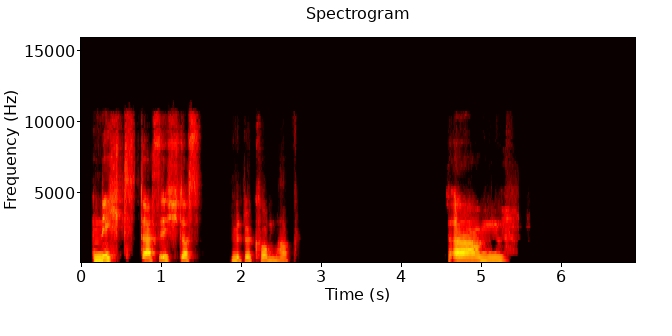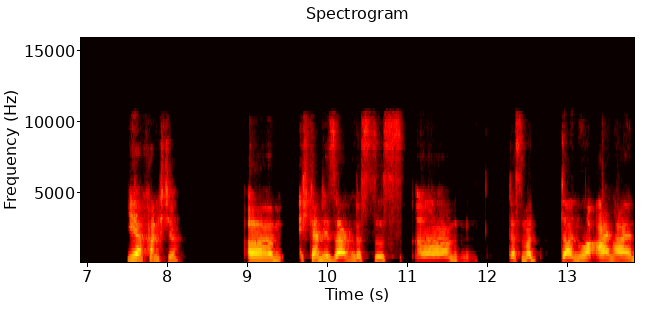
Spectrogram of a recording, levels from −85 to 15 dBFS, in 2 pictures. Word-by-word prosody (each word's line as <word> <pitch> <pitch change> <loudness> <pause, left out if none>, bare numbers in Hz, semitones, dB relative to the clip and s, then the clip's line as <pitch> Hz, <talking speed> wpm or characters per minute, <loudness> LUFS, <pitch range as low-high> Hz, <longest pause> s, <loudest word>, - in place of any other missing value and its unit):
Nicht, 255 +1 +1
dass 250 0 +4
ich 245 - -1
das 235 0 -2 0.3
mitbekommen 210 -2 -4
habe. 180 -1 -8 2.0
Ähm. 235 -1 +4 2.2
Ja, 320 +1 +5
kann 310 0 -3
ich 310 0 -9
dir 205 -2 -7 0.8
Ähm, 230 -1 +4 0.2
ich 255 - -8
kann 275 -3 +1
dir 265 -1 -1
sagen, 260 0 +3
dass 245 +1 -7
das 235 0 -6 0.2
ähm, 220 -1 -3 0.4
dass 235 +1 -4
man 235 -3 -1 0.3
da 230 -1 +5
nur 260 +2 0
einmal 280 +1 +2
in 270 - -6
235 Hz, 110 wpm, -22 LUFS, 225-260 Hz, 2.2 s, Ja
